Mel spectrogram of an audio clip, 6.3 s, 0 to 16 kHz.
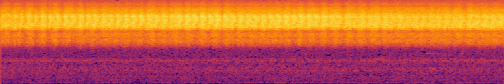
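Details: Summer 2020 seaside in Croatia: many cicadas buzzing together in one even, piercing high drone, with a fine fast throb running through it and nothing else distinct.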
